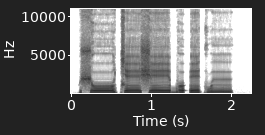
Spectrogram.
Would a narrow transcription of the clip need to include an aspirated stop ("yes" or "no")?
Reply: no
